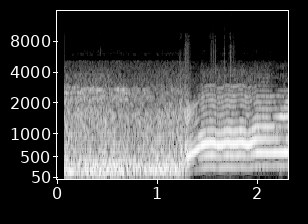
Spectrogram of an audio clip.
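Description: A loud rushing noise for about the first second, then a solo voice starts singing, gliding up into a long held note in a melismatic, chant-like style.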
